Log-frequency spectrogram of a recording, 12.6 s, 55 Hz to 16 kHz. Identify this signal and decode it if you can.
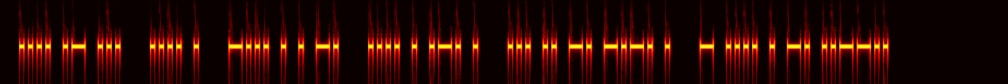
Morse code, heard as a keyed tone, about 22 wpm, 700 Hz. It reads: HAS HE BEEN HERE SINCE THEN?
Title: Sentences from Top 1000 Words - Review Part 1 - 22wpm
